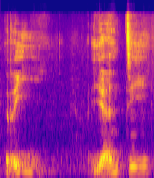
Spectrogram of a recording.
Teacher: ya bertasdid ya ada penekanan posisinya di tengah lidah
